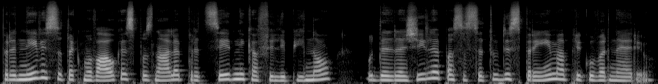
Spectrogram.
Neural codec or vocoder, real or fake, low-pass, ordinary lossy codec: codec, 44.1 kHz, 7.8 kbps, DAC; fake; none; none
